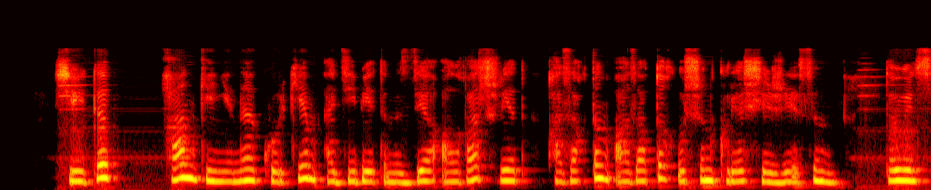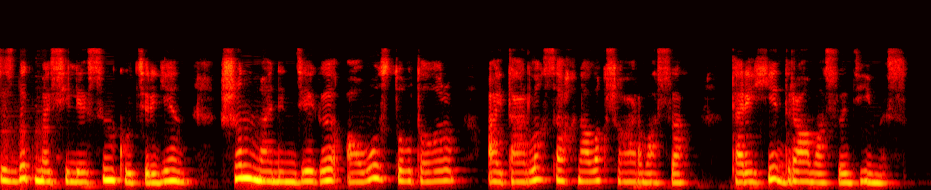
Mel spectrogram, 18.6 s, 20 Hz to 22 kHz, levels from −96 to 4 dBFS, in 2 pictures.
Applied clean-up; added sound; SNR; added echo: neural separator model SepFormer DNS4.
